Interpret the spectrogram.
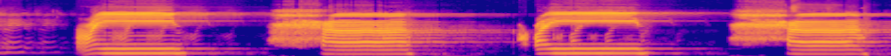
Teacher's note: ہمارے حلق کا درمیانی حصہ، جہاں یہ ایک ابری سی ہڈی محسوس ہوتی ہے، وسط حلق کہلاتا ہے۔ وسط حلق سے 2 حروف ادا ہوتے ہیں: عین، ہا۔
